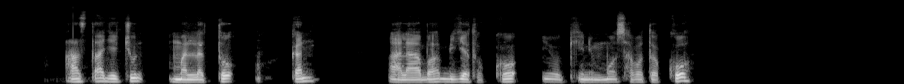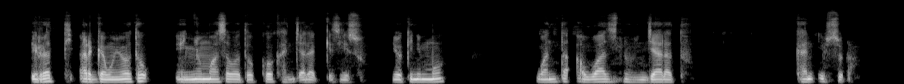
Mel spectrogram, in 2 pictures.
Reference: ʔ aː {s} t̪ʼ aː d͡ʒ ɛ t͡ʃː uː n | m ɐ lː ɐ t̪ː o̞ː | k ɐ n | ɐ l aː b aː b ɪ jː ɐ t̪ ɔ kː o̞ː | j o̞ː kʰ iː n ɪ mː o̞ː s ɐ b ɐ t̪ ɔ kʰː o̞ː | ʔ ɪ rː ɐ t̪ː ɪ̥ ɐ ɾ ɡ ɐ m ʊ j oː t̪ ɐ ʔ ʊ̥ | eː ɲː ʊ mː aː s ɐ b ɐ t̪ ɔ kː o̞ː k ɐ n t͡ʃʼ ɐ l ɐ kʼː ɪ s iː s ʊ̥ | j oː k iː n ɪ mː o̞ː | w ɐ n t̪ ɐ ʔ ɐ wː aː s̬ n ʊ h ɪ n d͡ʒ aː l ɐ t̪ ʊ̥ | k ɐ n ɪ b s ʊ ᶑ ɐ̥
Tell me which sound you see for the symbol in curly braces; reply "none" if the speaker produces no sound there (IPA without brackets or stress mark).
s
